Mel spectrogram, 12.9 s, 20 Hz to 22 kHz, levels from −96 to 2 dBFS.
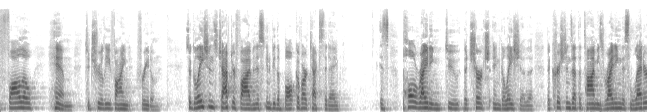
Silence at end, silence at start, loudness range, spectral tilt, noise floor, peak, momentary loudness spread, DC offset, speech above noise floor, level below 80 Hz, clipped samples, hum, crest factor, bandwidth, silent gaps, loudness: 0 s; 0 s; 4 LU; -4.5 dB/octave; -80 dBFS; -12 dBFS; 14 LU; under 0.1%; 44 dB; -74 dBFS; under 0.1%; none; 24 dB; 15.5 kHz; none; -36 LUFS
